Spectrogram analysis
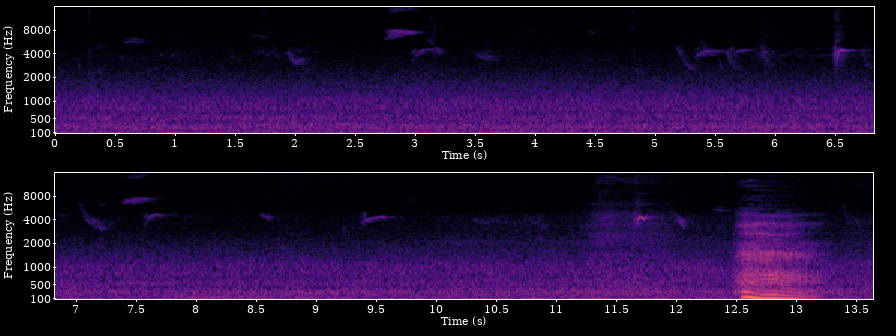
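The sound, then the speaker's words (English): Sparrows that have just landed in an Acer tree beside bird feeders chirp in short, scattered bursts throughout, fairly faint against a steady low outdoor rumble, with a brief louder whoosh-like noise near the end. “Little sparrows have just landed in the Acer.”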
